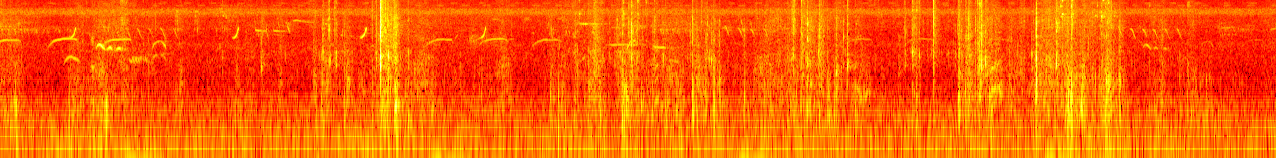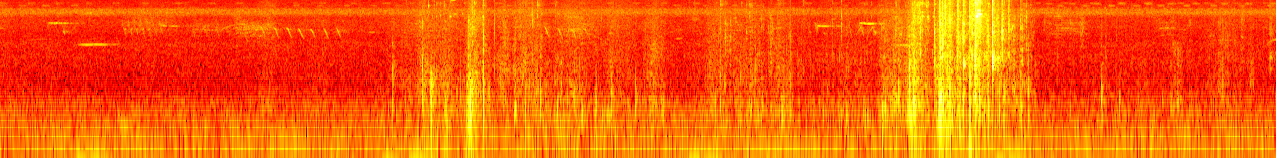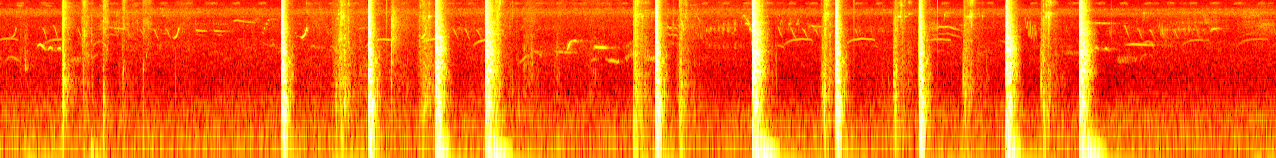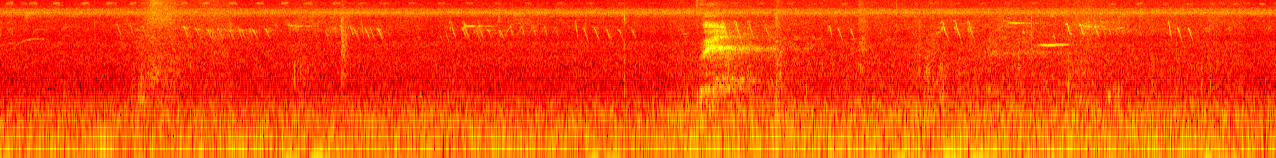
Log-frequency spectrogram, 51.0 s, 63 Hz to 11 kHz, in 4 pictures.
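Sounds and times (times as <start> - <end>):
faint bird chirps: 0.0 - 23.7, 24.4 - 51.0.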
